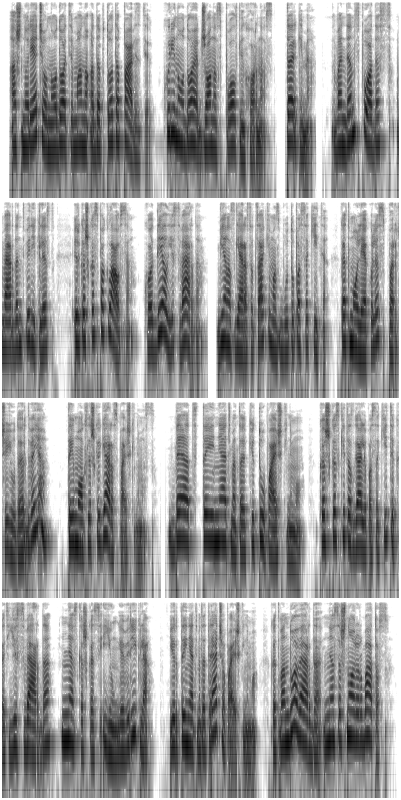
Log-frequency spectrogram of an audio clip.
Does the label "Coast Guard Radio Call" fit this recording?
No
